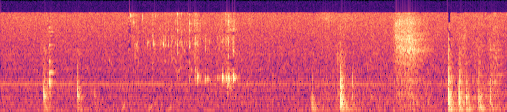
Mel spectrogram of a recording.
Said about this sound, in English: And now, who is ever is at your table that is in charge, will, as I do, pour from the Kiddush cup some wine for each person who is present.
